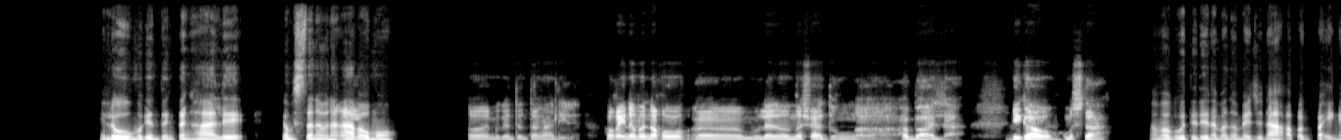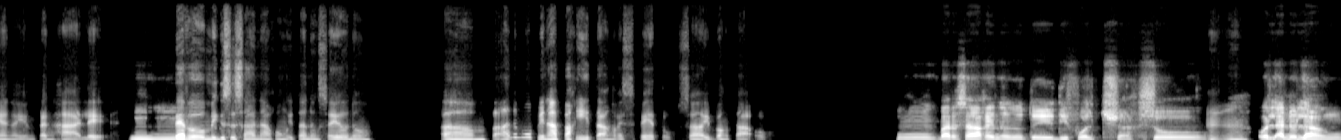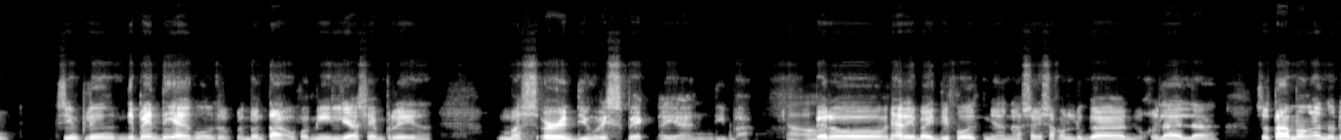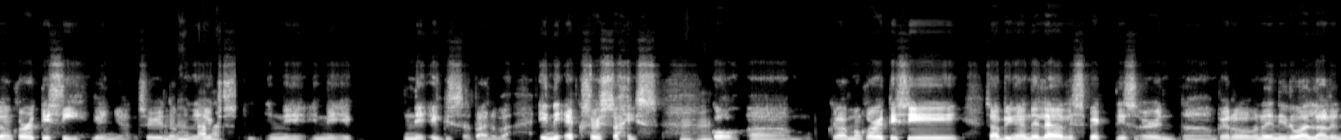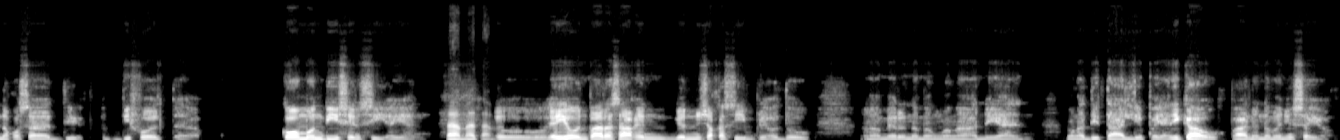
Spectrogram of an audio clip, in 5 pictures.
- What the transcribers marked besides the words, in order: tapping; sniff; in English: "respect is earned"; in English: "common decency"
- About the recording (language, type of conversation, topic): Filipino, unstructured, Paano mo ipinapakita ang respeto sa ibang tao?
- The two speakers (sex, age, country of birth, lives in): male, 35-39, Philippines, Philippines; male, 40-44, Philippines, Philippines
